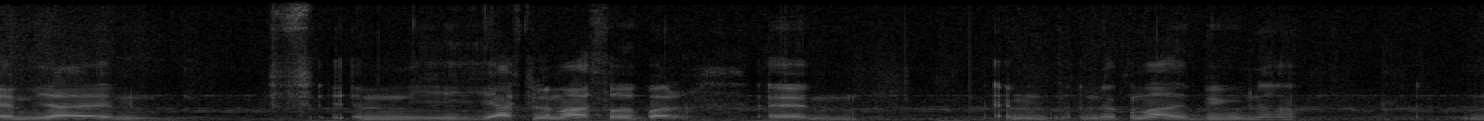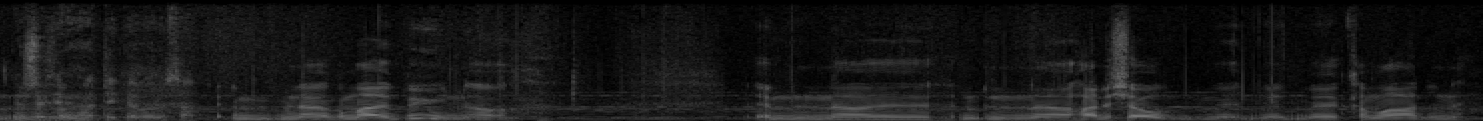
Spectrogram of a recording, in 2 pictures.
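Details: Young Danish man starting the McGuire stuttering treatment course, introducing himself at first interview; audible word repetitions; stuttering.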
